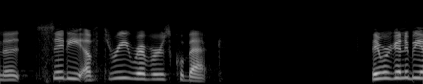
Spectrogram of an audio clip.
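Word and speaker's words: Québec: That's how they say it, Quebec.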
